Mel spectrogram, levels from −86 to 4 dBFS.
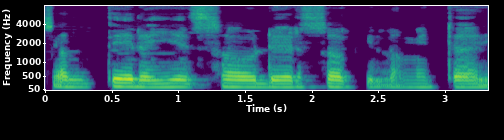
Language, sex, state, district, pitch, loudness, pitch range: Hindi, male, Bihar, Purnia, 125 Hz, -16 LUFS, 120-125 Hz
